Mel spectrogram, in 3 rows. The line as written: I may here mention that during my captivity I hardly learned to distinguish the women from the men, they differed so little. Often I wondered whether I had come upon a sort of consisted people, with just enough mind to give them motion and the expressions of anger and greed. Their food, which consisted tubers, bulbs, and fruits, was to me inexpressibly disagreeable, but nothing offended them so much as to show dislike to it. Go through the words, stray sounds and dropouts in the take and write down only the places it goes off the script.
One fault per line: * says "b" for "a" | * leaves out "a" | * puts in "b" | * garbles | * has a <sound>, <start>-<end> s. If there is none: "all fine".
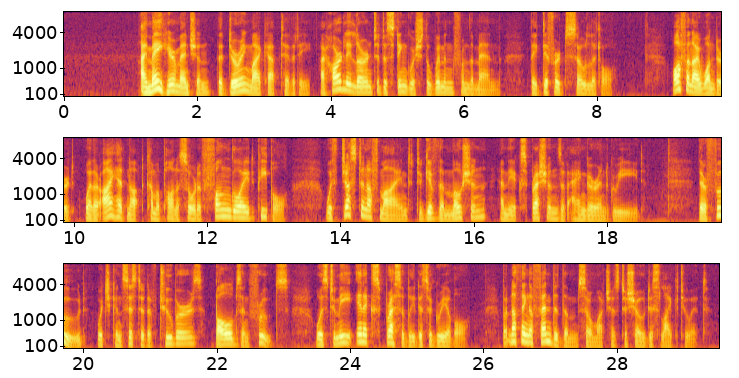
* puts in "not"
* says "fungoid" for "consisted"
* puts in "of"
